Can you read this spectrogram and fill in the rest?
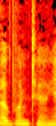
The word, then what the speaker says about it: Ubuntu: the virtue of Ubuntu. Am I pronouncing it correctly? – Oh, yeah, Ubuntu, yeah. – Ubuntu.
